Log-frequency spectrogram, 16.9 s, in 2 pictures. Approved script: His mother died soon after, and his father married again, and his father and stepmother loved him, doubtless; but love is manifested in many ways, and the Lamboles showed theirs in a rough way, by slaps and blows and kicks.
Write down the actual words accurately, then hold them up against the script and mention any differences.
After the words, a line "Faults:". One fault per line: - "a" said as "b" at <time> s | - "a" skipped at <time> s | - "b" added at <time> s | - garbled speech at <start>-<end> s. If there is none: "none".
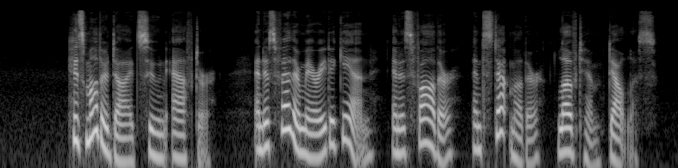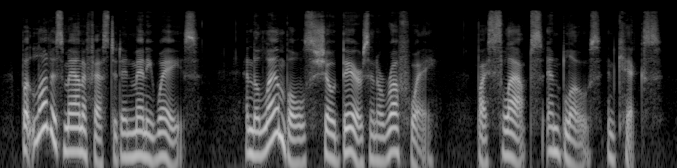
His mother died soon after, and his feather married again, and his father and stepmother loved him, doubtless; but love is manifested in many ways, and the Lamboles showed theirs in a rough way, by slaps and blows and kicks.
Faults:
- "father" said as "feather" at 3.4 s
